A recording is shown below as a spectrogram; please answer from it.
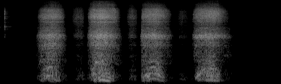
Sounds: Sniff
